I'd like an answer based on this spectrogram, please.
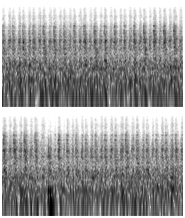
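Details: Rottweiler giving birth to puppies, breathing in rapid shallow pants, roughly two and a half per second, slightly uneven, with a short thump partway through.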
